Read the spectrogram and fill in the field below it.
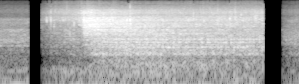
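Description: Ginger garlic paste pours into a large pot for village-style turkey gravy, a sustained wet, hissing rush of liquid lasting a couple of seconds, framed by brief silent cuts.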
